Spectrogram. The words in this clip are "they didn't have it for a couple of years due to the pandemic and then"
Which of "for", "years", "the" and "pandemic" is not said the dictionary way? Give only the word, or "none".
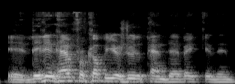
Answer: none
